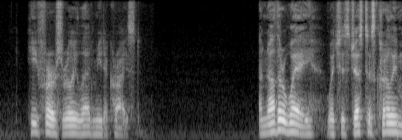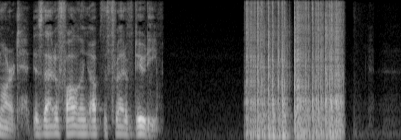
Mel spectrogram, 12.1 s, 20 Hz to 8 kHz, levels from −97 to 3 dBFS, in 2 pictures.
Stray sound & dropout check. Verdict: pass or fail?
fail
